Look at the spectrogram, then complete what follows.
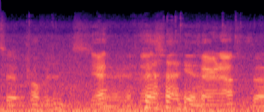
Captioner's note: laughs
